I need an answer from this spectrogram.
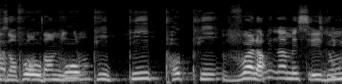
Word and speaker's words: Popee: Et alors pensez- pourquoi Poppy Parce que alors, Poppy en anglais, ça veut dire coquelicot. Alors pas écrit comme ça, hein, mais la Ouais, tout à prononciation, fait. c'est coquelicot. Alors que Poupy, c'est le caca.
